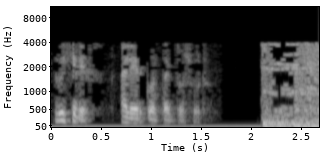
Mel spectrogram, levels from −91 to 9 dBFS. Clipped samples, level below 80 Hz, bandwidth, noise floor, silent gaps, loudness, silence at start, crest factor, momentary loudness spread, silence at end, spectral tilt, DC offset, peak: under 0.1%; -32 dBFS; 4.1 kHz; -66 dBFS; none; -24 LUFS; 0.05 s; 16 dB; 15 LU; 0 s; -10.5 dB/octave; 1%; -8 dBFS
